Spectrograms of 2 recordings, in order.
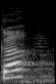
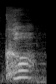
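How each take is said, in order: First: The consonant has only a very soft breathy hiss. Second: The consonant has a strong, exaggerated breathy hiss. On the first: The speaker calls it right. "Tapi ka, ka" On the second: The speaker calls it wrong. "jangan berlebihan. Jangan ka, ka, enggak"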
